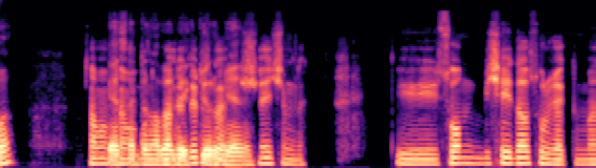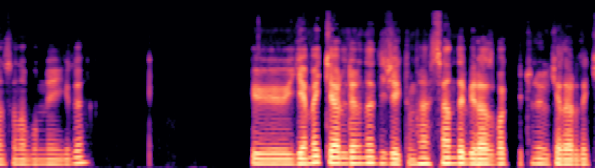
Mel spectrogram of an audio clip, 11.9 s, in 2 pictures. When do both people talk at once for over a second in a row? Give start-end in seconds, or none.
1.1-2.5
